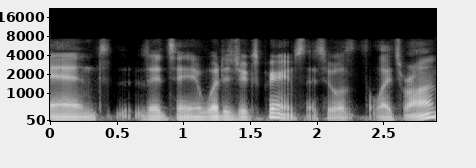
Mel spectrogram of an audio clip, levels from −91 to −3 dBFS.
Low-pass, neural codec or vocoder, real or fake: 7.2 kHz; codec, 24 kHz, 1.2 kbps, DualCodec; fake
